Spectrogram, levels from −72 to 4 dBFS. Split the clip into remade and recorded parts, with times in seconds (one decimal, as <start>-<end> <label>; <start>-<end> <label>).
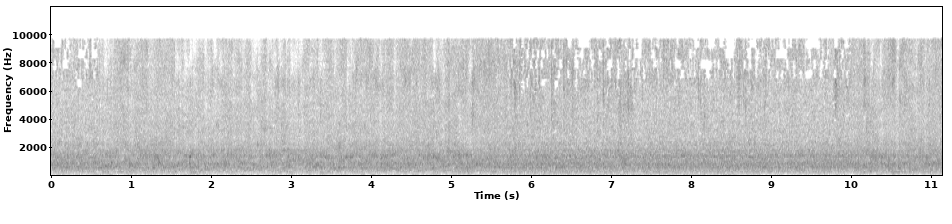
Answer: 0.0-0.6 recorded; 0.6-5.7 remade; 5.7-10.0 recorded; 10.0-11.1 remade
